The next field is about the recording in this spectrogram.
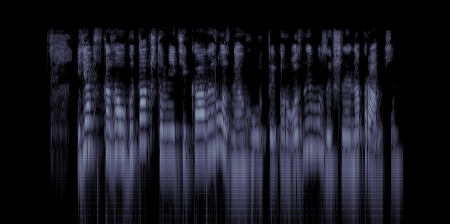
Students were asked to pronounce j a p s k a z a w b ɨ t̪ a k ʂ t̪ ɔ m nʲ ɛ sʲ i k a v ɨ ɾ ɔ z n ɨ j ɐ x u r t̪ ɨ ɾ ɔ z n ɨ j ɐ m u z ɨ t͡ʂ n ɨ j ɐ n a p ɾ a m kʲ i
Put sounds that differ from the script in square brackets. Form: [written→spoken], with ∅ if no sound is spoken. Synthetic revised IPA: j a p s k a z a w b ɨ t̪ a k ʂ t̪ ɔ m nʲ ɛ [sʲ→t͡sʲ] i k a v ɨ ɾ ɔ z n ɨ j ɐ [x→ɣ] u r t̪ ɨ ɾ ɔ z n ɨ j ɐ m u z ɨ t͡ʂ n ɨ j ɐ n a p ɾ a m kʲ i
